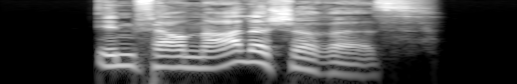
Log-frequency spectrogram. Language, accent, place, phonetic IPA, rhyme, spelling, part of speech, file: German, Germany, Berlin, [ɪnfɛʁˈnaːlɪʃəʁəs], -aːlɪʃəʁəs, infernalischeres, adjective, De-infernalischeres.ogg
- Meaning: strong/mixed nominative/accusative neuter singular comparative degree of infernalisch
